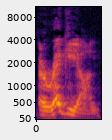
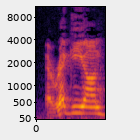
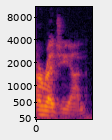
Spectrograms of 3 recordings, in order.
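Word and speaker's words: Eregion: it is indeed pronounced a region with a hard g there are no soft g's in elvish so ereggion not a region a region like galadriel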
